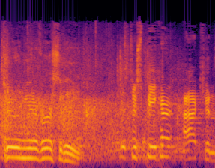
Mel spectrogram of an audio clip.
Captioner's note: some Applause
